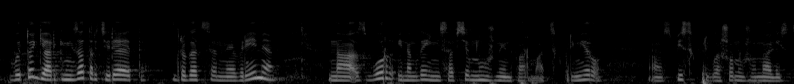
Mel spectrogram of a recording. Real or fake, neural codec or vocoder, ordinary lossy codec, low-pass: real; none; none; none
